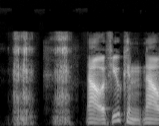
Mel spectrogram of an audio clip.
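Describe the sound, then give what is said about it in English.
Two short, rough dog growls rumble, followed by a longer run of strained, whining snarls. The sounds are fairly loud and stand alone, with no talking over them. “Now if you can keep that dog distracted, we can score ourselves some lunch.”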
